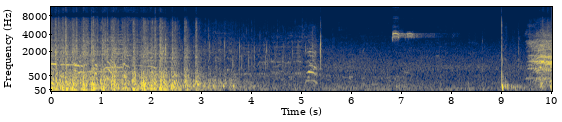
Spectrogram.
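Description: Football spectators shouting and cheering, dying away after about three seconds to quiet. A referee's whistle blows once, briefly, about seven seconds in; near the end a ball is struck with a sharp thud, and a crowd cheer rises straight after.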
